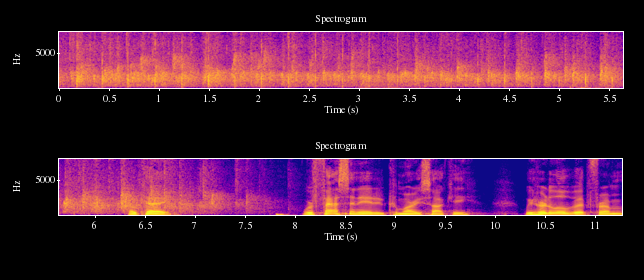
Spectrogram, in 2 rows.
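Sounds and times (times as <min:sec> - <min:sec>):
audience applause: 0:00.0 - 0:07.8
speech: 0:06.3 - 0:06.9, 0:08.1 - 0:11.2.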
